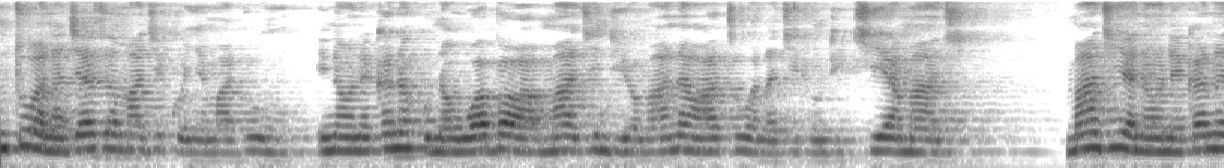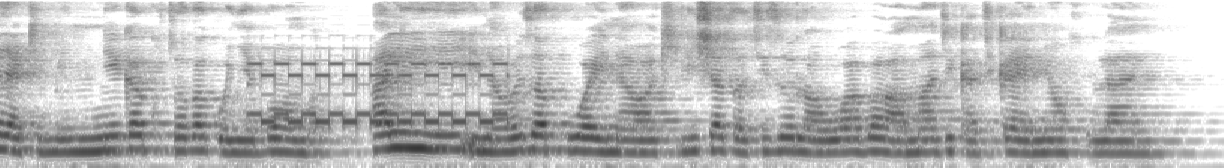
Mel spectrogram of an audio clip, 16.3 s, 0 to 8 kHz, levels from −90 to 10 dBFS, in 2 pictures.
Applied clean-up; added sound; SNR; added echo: none; Doorbell; 7 dB; reverberation time 0.8 s.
